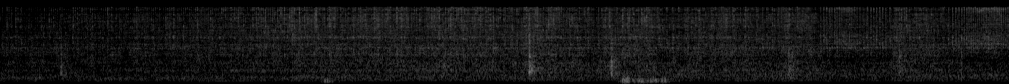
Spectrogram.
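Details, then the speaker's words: Campagnolo 11-speed road bike drivetrain, somewhat dirty chain, possibly dry lubricant: a dry, hissy chain and cassette buzz with light ticks, loud in the upper gears, with vibration felt through the crank and pedal. "I can feel feel a vibration here in the crank feel it through the petal here I'm shifting up to two you can hear the buzzing"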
